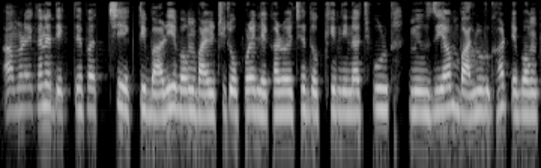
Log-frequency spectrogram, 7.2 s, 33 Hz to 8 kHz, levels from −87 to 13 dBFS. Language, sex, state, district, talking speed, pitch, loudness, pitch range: Bengali, female, West Bengal, Dakshin Dinajpur, 135 wpm, 205 Hz, -16 LUFS, 195-220 Hz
